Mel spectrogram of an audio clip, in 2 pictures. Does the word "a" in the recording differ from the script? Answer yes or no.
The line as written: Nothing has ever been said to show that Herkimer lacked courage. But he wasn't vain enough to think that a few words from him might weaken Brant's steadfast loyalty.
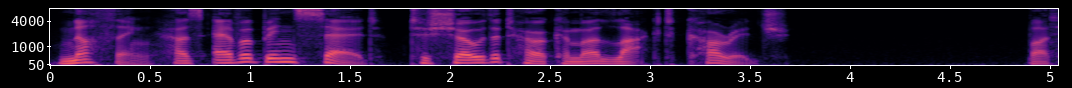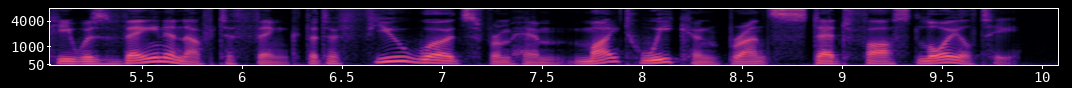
no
